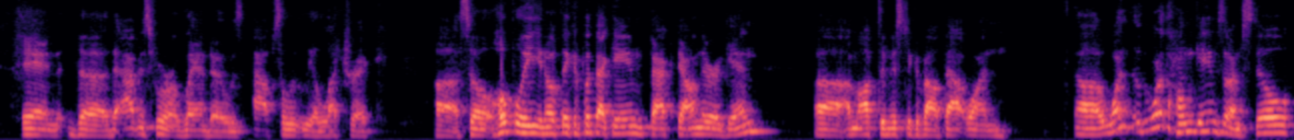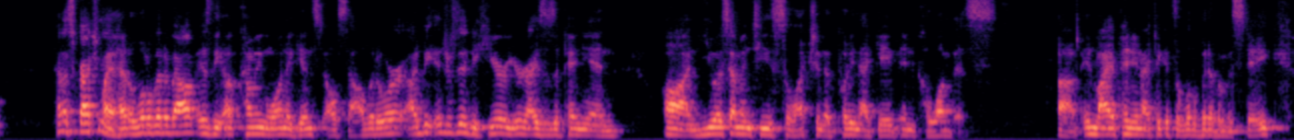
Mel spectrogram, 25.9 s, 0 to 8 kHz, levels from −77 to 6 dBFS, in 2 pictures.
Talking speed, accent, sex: 200 wpm, American, male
